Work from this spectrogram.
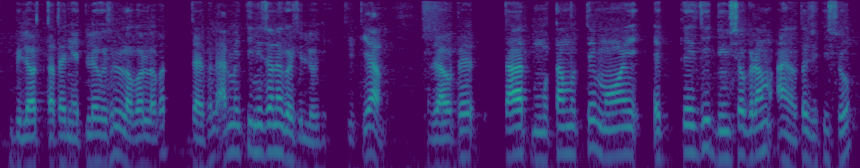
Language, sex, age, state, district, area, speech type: Assamese, male, 30-45, Assam, Nagaon, rural, spontaneous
